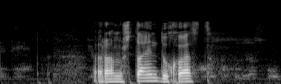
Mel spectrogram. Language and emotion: Russian, neutral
